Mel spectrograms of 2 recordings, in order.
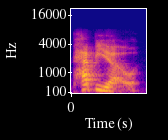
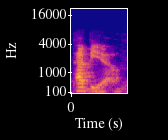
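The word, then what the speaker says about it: Pepiot: were going with but i think that is like the the french pronunciation i think it's also like the french cajun way too pepeo pepio hobie pitch as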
